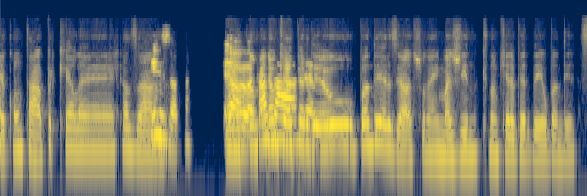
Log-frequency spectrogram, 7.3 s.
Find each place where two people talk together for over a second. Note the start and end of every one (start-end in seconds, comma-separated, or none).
2.8-4.0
